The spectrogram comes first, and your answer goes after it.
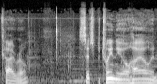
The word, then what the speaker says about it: Cairo: And sticking with the love theme and it always not working out, a little song about the town of Cairo, Illinois, which is spelled like Cairo.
